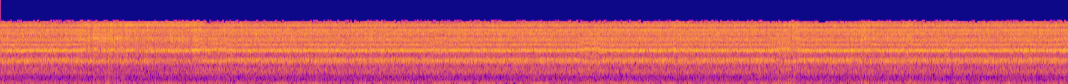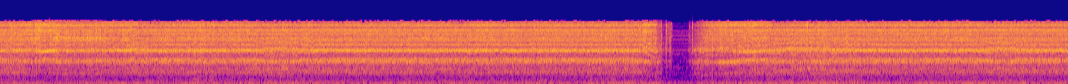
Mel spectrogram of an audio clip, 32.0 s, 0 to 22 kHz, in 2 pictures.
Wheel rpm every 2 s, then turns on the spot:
160, 160, 160, 160, 160, 160, 160, 160, 160, 160, 160, 160, 150, 110, 160, 160.
none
